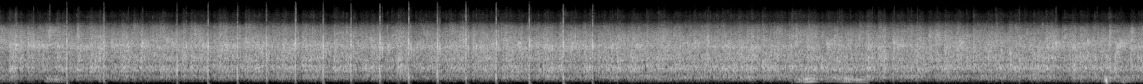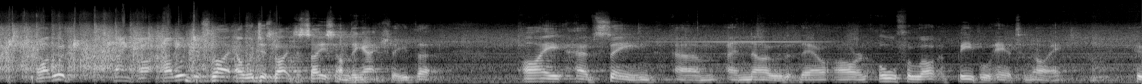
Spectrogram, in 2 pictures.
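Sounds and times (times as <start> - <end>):
audience applause: 0.0 - 14.3
speech: 12.0 - 16.0, 16.6 - 22.8.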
